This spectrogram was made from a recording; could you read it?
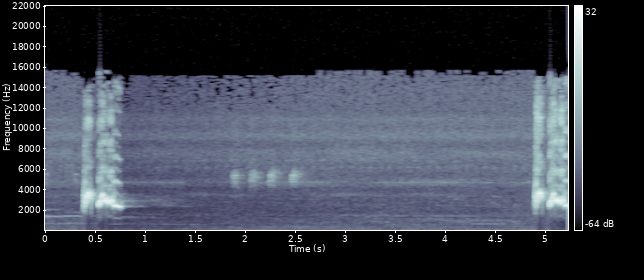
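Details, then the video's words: Female red-whiskered bulbul in a cage, singing to spur young birds into song. Two short, sweet, warbled phrases sit about four and a half seconds apart, with faint soft ticking between them. "นกหัวจุก-birds - Ep.57 - นกตัวเมียร้องเพลงในกรงเพื่อกระตุ้นให้นกที่โตใหม่ร้องเพลงมากขึ้น"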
